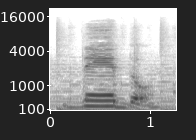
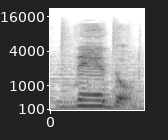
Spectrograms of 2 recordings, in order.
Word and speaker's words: dedo: To pronounce this letter like a native, try to push your tongue forward, D. Try saying dedo, dedo, finger.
